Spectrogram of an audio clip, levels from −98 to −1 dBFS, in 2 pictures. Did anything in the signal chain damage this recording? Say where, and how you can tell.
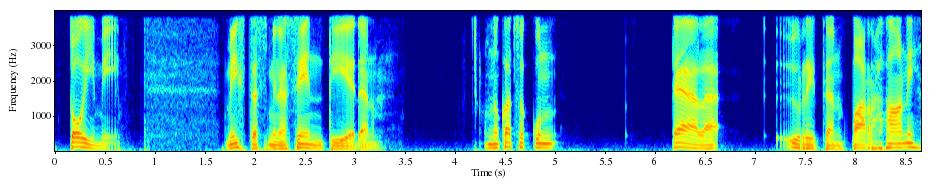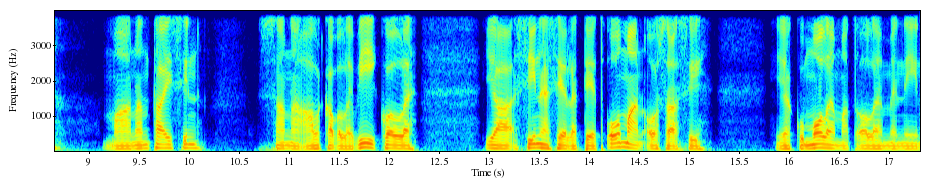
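Yes. Between 7.65 and 8.33 s the jitter buffer on the call's network path ran dry four times, producing repeated stalls (stutter). Each gap, the longest 44 ms, was filled by continuing the previous sound, about 103 ms in all and roughly 15% of that span. Nothing is lost, but the speech catches and drags.

At 12.90 to 13.18 s, just before "sinä siellä teet oman", there is a jitter buffer speed-up. The buffer was holding too much audio, so it cut several pitch-period slices, around 40 ms in total. The speech runs at 110% speed with unchanged pitch and sounds briefly hurried. Throughout the clip the call path's codec leaves nothing above 4 kHz, which fits G.711 mu-law.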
